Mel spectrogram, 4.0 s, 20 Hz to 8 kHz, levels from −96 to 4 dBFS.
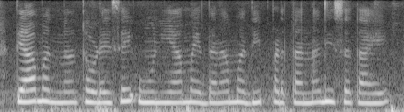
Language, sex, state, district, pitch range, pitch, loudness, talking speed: Marathi, female, Maharashtra, Sindhudurg, 275-295 Hz, 280 Hz, -14 LUFS, 120 wpm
